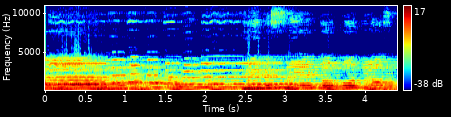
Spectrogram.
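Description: A woman singing with a military brass band accompanying her: long held notes over brass and a steady low beat about twice a second, with one note rising and held about two and a half seconds in.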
